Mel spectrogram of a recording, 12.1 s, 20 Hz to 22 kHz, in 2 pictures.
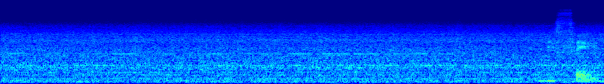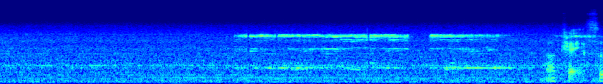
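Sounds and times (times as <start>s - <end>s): faint steady hum: 0.0s - 12.0s
high-pitched steady whine: 7.4s - 12.0s.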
